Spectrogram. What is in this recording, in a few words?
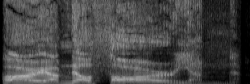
male dragon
